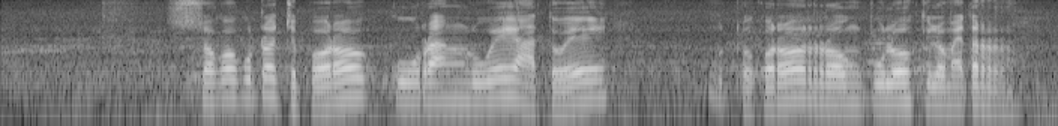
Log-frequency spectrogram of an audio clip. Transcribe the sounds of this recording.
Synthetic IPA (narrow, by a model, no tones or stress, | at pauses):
sɔkɔkuʈɔd̥ʒ̥ə̤pɔɾɔkuɾaŋluwɪhad̪̥ɔ̤e | ud̪̥ɔ̤kɔɾɔrɔŋpulʊhkilomɛt̪ər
